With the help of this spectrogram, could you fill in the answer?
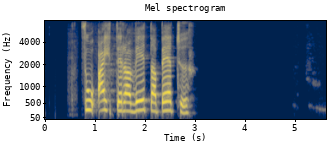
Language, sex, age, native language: Icelandic, female, 8, Icelandic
